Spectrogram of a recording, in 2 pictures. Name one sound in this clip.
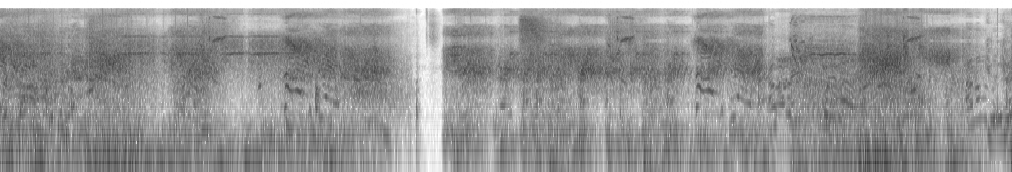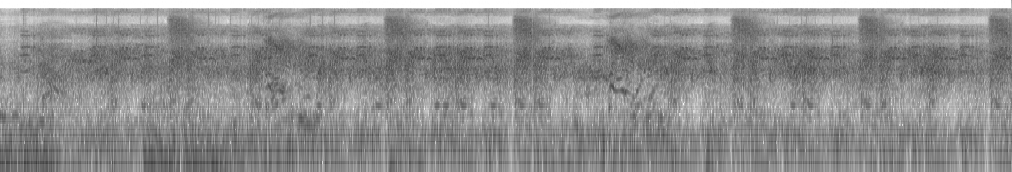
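Punches and energy blasts hit with sharp impacts in quick succession.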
